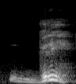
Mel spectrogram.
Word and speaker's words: गृह: का इस्तेमाल हुआ है तो इसका उच्चारण कैसे करेंगे इस गृह गृह कार्य और जो दूसरा शब्द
